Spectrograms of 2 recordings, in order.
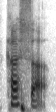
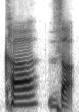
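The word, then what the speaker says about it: casa: Kasa dia bukan kasa tapi kaza. Kaza sebab ada dua vokal a dan juga A kat sini.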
